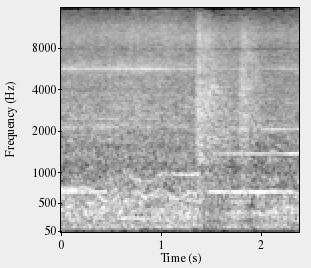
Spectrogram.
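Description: Steam locomotive 555.3008 standing under steam, hissing steadily, with a louder burst of steam hiss about one and a half seconds in.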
